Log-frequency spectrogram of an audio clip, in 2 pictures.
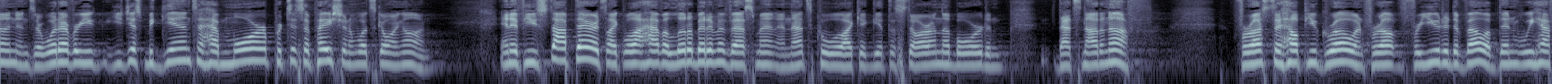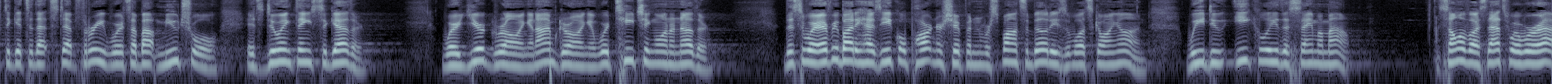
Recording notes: Recorded live at The Fellowship at Two Rivers on May 12, 2019.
